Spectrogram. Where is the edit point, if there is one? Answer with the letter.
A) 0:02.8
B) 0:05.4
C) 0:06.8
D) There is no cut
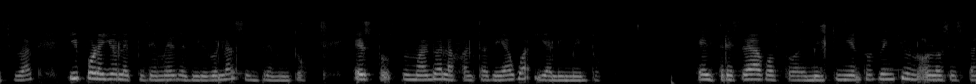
C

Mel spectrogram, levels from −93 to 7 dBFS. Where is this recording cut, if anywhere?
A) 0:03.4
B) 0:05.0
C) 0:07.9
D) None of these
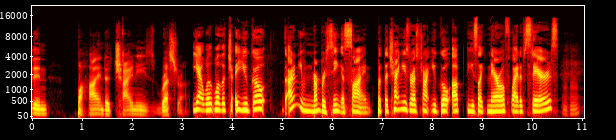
D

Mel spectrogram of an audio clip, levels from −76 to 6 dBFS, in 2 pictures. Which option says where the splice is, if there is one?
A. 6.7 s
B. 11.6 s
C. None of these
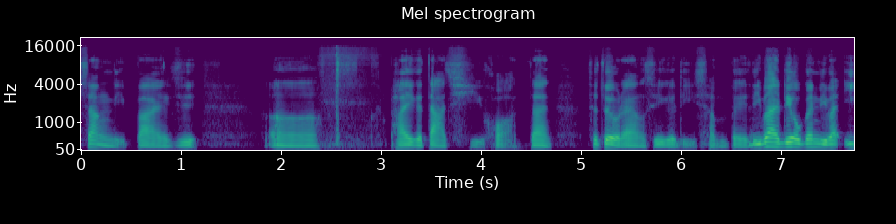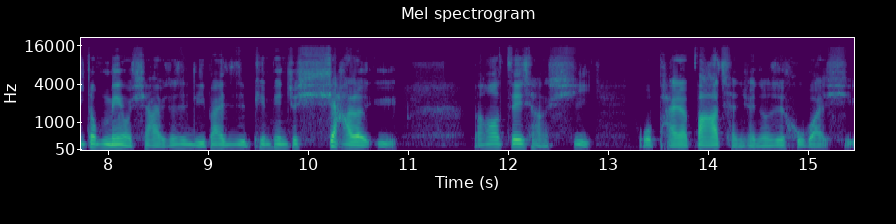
A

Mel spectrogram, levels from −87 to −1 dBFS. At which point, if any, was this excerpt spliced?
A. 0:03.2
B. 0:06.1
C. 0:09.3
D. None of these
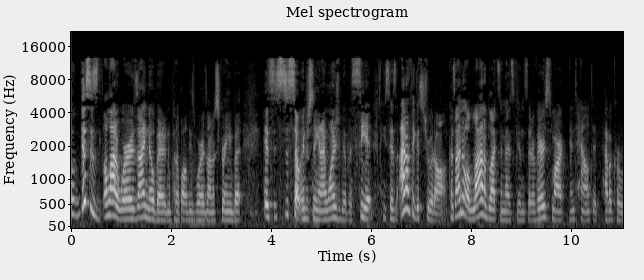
B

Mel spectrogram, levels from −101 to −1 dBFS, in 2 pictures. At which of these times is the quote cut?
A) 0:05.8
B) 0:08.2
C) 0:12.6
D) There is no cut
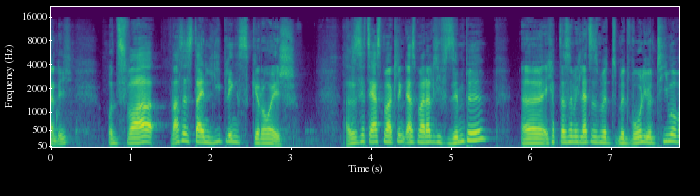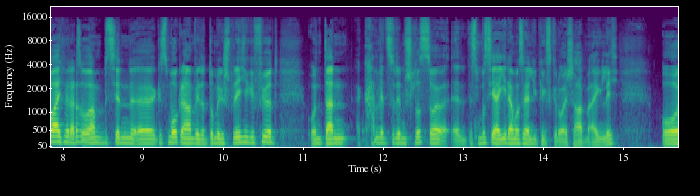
B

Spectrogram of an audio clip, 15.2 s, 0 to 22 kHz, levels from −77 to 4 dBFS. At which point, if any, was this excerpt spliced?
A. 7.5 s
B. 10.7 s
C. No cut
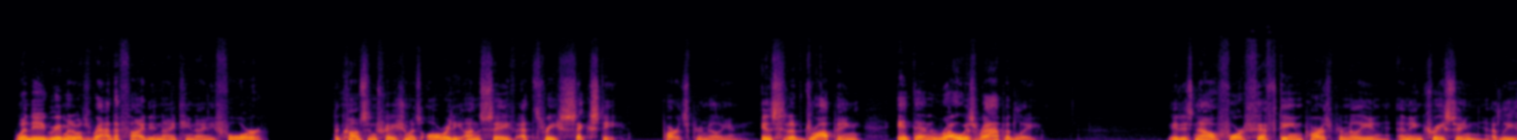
A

